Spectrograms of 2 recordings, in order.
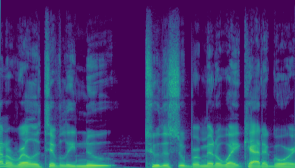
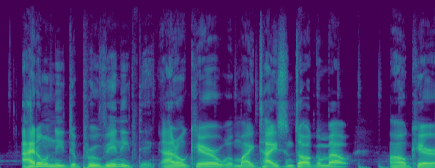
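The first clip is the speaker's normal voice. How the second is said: normal talking voice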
